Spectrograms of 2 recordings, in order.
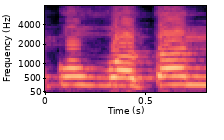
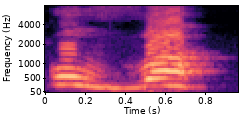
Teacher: گول تا کو وقف میں ہاں میں بدل دیں گے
